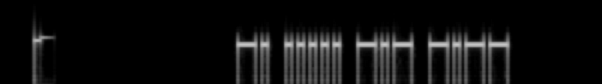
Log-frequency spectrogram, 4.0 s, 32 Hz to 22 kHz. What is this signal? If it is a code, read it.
Morse code, heard as a keyed tone, about 30 wpm, 700 Hz. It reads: N5KY
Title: Call Signs - 30wpm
